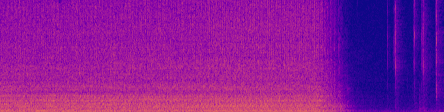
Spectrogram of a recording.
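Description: A serger sewing a seam hums steadily and loudly for about five seconds, then winds down and stops, leaving a few faint clicks.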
